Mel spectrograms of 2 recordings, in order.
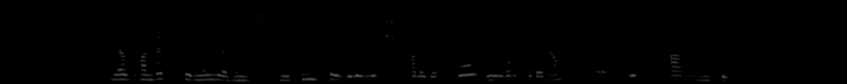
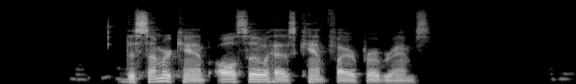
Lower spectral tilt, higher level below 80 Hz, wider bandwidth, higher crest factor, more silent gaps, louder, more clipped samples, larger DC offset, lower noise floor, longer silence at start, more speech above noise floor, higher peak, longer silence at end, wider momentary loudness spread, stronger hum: about the same, -3.5 dB/octave vs -4 dB/octave; second, under -90 dBFS vs -58 dBFS; second, 11 kHz vs 14 kHz; about the same, 20 dB vs 18 dB; neither; second, -61 LUFS vs -17 LUFS; neither; neither; about the same, -82 dBFS vs -79 dBFS; second, 0.1 s vs 0.8 s; second, 21 dB vs 61 dB; second, -42 dBFS vs -2 dBFS; about the same, 0 s vs 0.1 s; second, 7 LU vs 12 LU; neither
